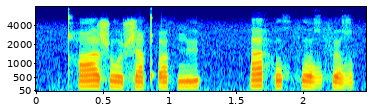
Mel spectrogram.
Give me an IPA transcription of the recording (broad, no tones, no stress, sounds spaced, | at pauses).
qʰ aː ʂ oː ʂ e qʼ uː x ŋ ʉ | a h o x f oː ʁ f ɵ ʁ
